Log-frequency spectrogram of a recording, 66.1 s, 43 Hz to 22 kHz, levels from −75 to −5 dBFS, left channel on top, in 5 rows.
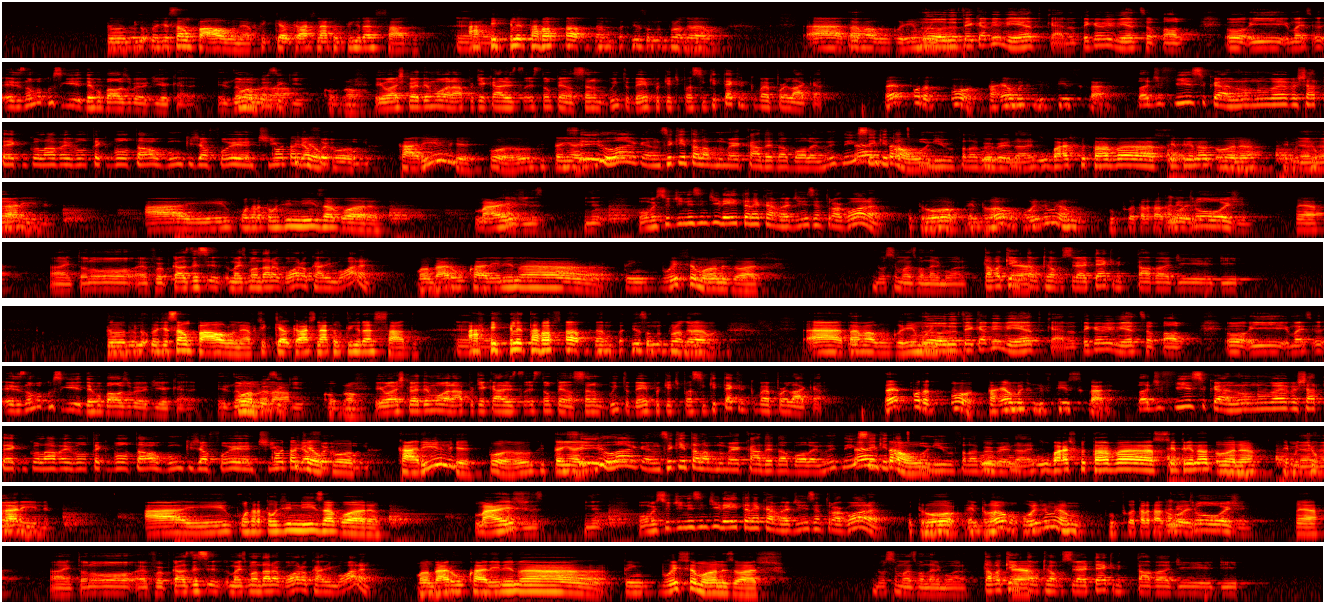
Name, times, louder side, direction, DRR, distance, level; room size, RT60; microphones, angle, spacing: voice 1, 1.0-4.1 4.7-7.5 8.0-9.4 15.6-16.1 16.4-16.8 22.0-24.3 29.2-30.0 30.4-32.5 35.0-35.7 36.2-39.0 39.2-40.0 41.1-43.4 44.4-44.9 48.9-50.5 50.7-51.6 52.6-52.8 57.0-60.7 63.0-63.2, right 5 dB, 90° right, 14 dB, 0.6 m, -28 dB
voice 2, 4.5-4.9 7.8-7.9 8.5-8.6 9.2-16.2 16.7-21.4 24.6-30.0 32.2-36.9 39.4-39.9 44.7-45.0 45.5-48.5 51.3-52.1 53.4-56.6 61.6-65.2, right 1 dB, 5° right, 4 dB, 0.6 m, -33 dB
Snare drum, 38.1-38.9 39.2-39.7 40.3-41.0 41.4-41.7 42.2-44.3 44.6-45.1 45.6-46.3, right 1 dB, 35° right, 3.0 m, -45 dB
18.0 x 7.8 x 3.6 m, 0.78 s
head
